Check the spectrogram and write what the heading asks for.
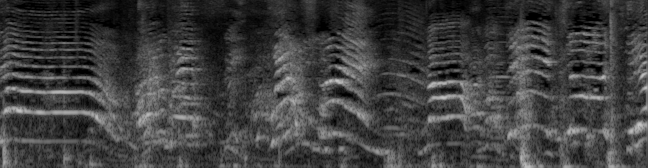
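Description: Children shouting and squealing in play: a long held high-pitched shout at the start, then a string of excited calls that rise and fall in pitch.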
